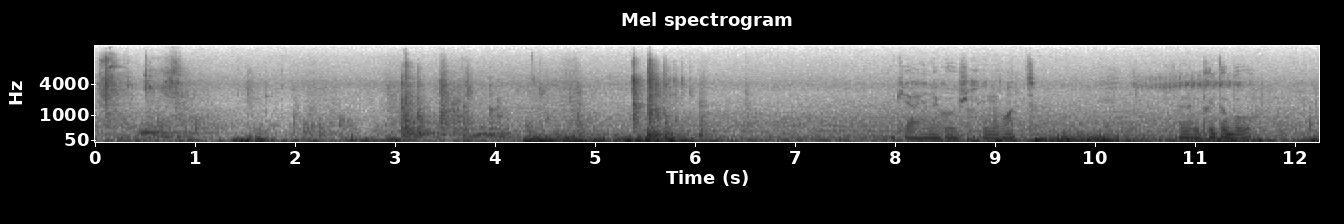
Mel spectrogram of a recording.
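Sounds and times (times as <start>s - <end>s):
building door scraping: 0.0s - 1.4s, 2.9s - 6.8s
faint outdoor ambience: 0.0s - 12.2s
heavy apartment building door pushed open with clunk, creak and rumble: 3.0s - 6.4s
speech: 8.2s - 9.5s, 10.8s - 11.7s.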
